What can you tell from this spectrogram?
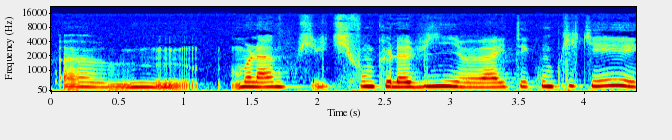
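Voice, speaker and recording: A woman's dark, mellow voice, fairly high in pitch, at a very slow pace with monotone, flat intonation. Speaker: radio presenter. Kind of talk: casual interview. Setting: radio studio.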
